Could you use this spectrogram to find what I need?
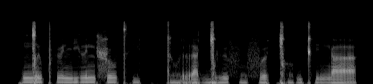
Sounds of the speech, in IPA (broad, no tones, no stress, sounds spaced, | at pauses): ŋ͡ǀ ɨ pʰ ʉ n j ɨ n ʂ u t̪ʰ i̤ tː o̤ r a ɡ͡ǀ ʉ f o̤ f ɵ ǀʰ o̤ ɡ kʰ i ŋ a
